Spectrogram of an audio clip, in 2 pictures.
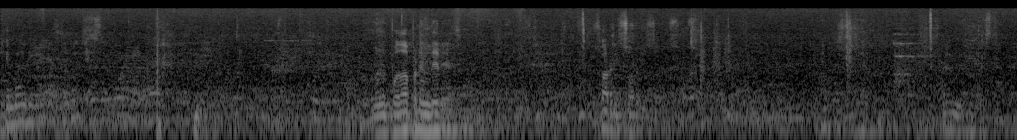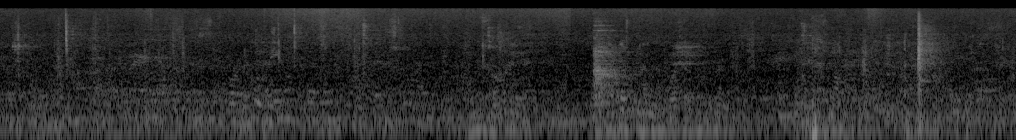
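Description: Men and women talk at a distance in a room that echoes.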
